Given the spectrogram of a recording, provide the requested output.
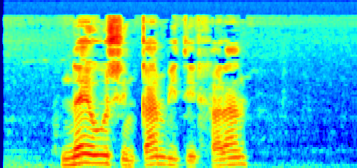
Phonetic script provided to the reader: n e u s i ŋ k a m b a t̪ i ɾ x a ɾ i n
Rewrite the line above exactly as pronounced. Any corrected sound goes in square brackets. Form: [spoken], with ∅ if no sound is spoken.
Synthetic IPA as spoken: n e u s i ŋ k a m b [i] t̪ i ɾ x a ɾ [a] n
